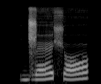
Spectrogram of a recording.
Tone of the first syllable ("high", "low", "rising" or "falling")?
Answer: rising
